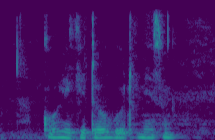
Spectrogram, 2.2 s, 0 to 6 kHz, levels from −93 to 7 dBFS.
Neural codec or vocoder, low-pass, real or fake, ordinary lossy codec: none; 5.4 kHz; real; AAC, 48 kbps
